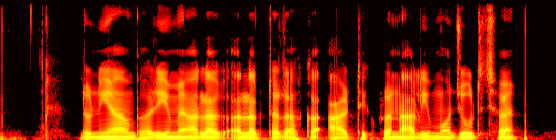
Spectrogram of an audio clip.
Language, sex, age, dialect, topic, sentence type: Maithili, male, 18-24, Eastern / Thethi, banking, statement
